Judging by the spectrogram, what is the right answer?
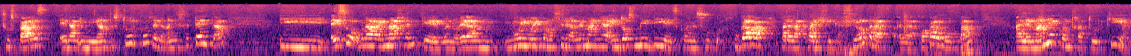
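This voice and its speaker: At normal speed and with a fairly high, darkish-toned voice, a visiting lecturer delivers an academic conference lecture at a university. She has a German accent, speaks as a non-native, and sounds hesitant, restarting often and using lots of fillers; the hall echoes and there's faint noise.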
